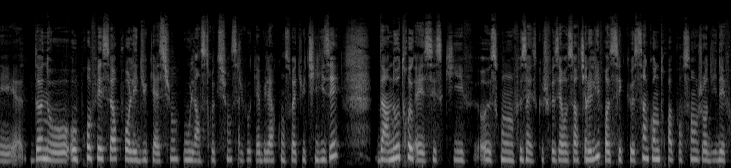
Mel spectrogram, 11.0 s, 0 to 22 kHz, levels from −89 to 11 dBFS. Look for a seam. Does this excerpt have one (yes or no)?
yes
